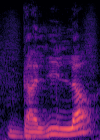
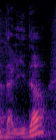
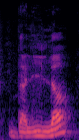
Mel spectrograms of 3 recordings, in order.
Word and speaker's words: Dalila: par une certaine al il faut bien prononcer le nom Dalila et non pas Dalida Dalila qui veut connaître sa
